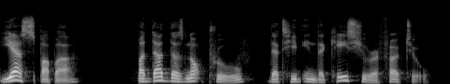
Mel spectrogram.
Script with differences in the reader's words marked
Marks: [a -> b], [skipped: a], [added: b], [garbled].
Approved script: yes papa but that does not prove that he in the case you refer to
yes papa but that does not prove that he in the case you refer to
